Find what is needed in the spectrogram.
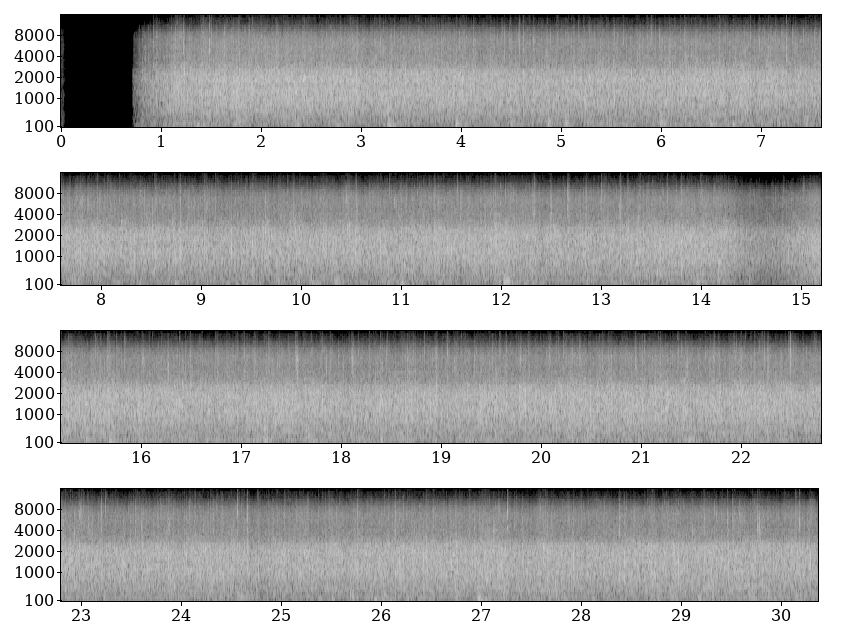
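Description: Large audience applauding steadily in a concert hall. It starts abruptly after a moment of silence and dips briefly about halfway through.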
